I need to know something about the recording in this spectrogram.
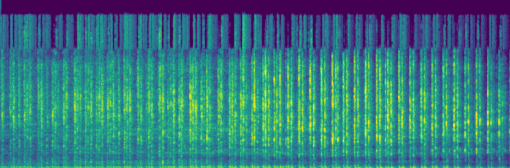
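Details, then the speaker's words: V-twin motorcycle in near-freezing cold: deep, even V-twin thump about three beats a second, firing steadily with no misses or rattles; normal running. "Does that sound good or what? Badass bike."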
